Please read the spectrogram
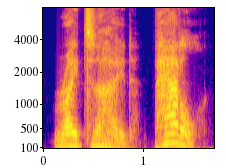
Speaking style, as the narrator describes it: the smuggler ordered, his harsh whisper barely audible above the water's slap and popple

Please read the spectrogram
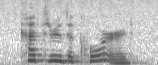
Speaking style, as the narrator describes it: said Balthazar

